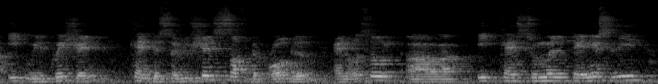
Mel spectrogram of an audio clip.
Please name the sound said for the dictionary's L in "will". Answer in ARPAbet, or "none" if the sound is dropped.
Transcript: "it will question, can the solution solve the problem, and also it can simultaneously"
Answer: L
